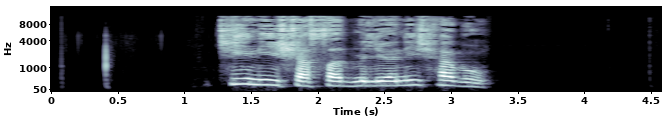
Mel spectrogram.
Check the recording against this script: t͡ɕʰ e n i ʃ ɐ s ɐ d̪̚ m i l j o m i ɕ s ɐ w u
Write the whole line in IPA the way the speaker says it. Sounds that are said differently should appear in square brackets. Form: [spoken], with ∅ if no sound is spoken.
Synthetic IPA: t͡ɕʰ [i] n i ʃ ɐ s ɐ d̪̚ m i l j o [n] i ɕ [h] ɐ [b] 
